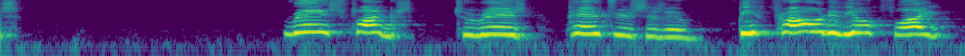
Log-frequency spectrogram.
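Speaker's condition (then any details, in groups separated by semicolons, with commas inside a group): Cerebral palsy; wheelchair user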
